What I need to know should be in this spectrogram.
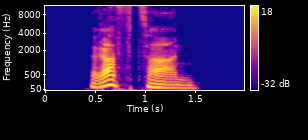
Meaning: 1. crooked upper incisor jutting out under the upper lip 2. greedy bastard, puttock (a person who is grabby, greedy, grasping, rapacious)
- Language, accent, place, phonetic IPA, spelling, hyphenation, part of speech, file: German, Germany, Berlin, [ˈʁafˌt͡saːn], Raffzahn, Raff‧zahn, noun, De-Raffzahn.ogg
